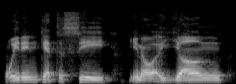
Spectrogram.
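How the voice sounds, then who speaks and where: A man with a New Jersey accent talks through a film review on a podcast, his voice sitting a bit low. He rambles, circling back and restarting his thoughts in a loose, casual chat. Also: level tone, normal speed. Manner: rambling, stop-and-start delivery. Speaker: podcast co-host.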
